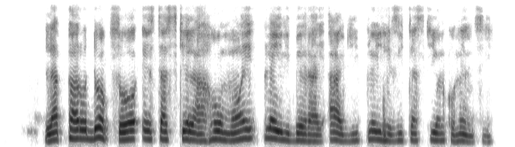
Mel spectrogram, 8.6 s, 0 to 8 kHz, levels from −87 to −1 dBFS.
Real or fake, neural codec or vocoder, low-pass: fake; codec, 16 kHz, 4 kbps, FreqCodec, smaller model; 7.2 kHz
